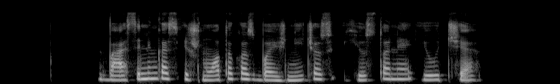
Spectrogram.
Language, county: Lithuanian, Telšiai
